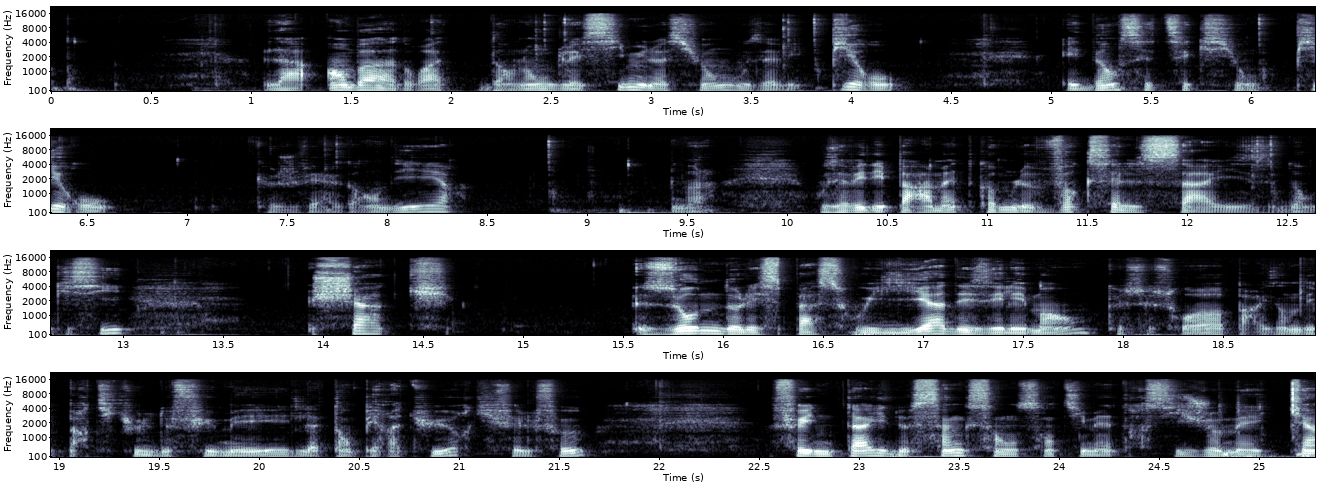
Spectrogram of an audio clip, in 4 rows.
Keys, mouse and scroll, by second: 2.3 click, 3.6 click, 5.3 click, 7.6-8.7 drag, 12.2 click.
